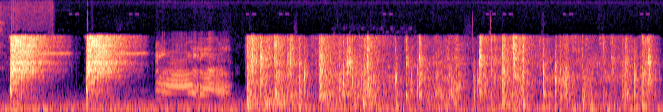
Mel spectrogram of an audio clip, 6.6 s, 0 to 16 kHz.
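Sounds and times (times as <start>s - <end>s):
thrashing and clattering: 0.0s - 1.6s, 2.3s - 6.6s
creature squealing: 1.6s - 2.4s.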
